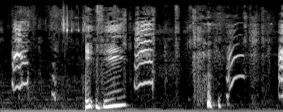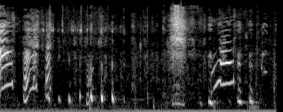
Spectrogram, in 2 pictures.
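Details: Scared domestic cat giving a run of short, upward-sweeping mews, bunched closely at times, mixed with people talking over a steady low hum.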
